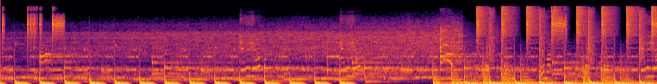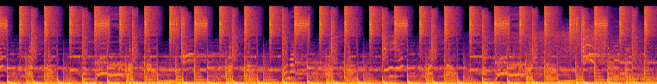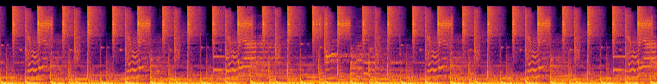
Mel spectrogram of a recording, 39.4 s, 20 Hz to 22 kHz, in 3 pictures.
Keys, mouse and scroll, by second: 0.0 middle click, 0.5 KP_Decimal, 0.9 middle click, 1.3 e, 4.8 ., 5.4 s, 6.5 middle click, 6.8-7.2 scroll up 1, 7.2 e, 8.6 middle click, 8.7 scroll down 3, 9.1 scroll up 2, 9.3-10.5 middle drag, 11.0 ctrl+KP_Add, 11.1 ctrl+KP_Add, 12.1 click, 12.6 click, 13.6 middle click, 14.4 g, 16.0 Tab, 16.3 ctrl+2, 16.7 right click, 17.1 middle click, 17.6 scroll down 4, 18.0-18.5 scroll up 6, 18.5 scroll down 1, 18.7 Tab, 19.1 middle click, 19.3 1, 19.6 KP_1, 21.1-21.9 scroll up 1, 21.9 z, 22.4 shift+middle click, 22.6 click, 23.6 x, 25.0 scroll up 3, 25.3 scroll down 3, 25.6 ctrl+z, 25.8 scroll down 2, 26.2 click, 27.5 scroll up 3, 28.1-28.4 scroll down 5, 28.4 x, 29.4 click, 30.6 scroll up 1, 30.8 x, 32.4 click, 33.1 shift+click, 33.4 g, 34.4 shift+middle click, 34.7 click, 34.9 shift+click, 35.2 g, 36.6 shift+middle click, 37.2 scroll up 4, 37.5 2, 37.7 alt+click, 38.0 alt+click, 38.6 f, 39.1 alt+click.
